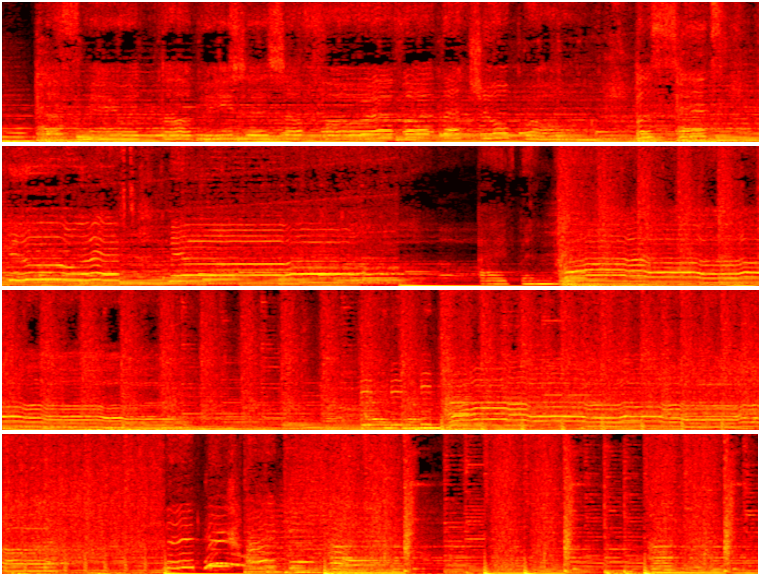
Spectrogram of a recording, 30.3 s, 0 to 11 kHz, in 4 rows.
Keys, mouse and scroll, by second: 0.6 click, 2.5 double click, 5.4 double click, 5.9 shift+click, 7.2 ctrl+c, 7.4 ctrl+v, 8.3 click, 18.1 right click, 18.7 click, 22.4 click.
